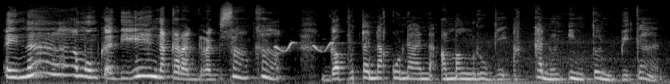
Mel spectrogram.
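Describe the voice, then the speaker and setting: A woman's voice: high voice, moderate pace, noisy background, natural voice. A woman with an Ilocano accent playing a cheeky, whiny, bossy young job-seeker in a comedy radio drama. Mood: eager. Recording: music bed under radio drama dialogue.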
